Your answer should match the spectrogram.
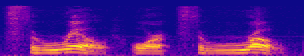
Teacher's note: the R is the strongest sound of the blend and is louder than the TH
